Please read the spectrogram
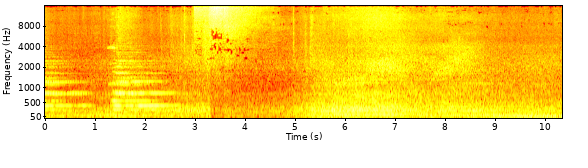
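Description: Diesel locomotive's horn sounding two blasts, the second about a second after the first ends. Then the locomotive and its passenger coaches roll slowly past with a steady rumble as the train pulls into the station.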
